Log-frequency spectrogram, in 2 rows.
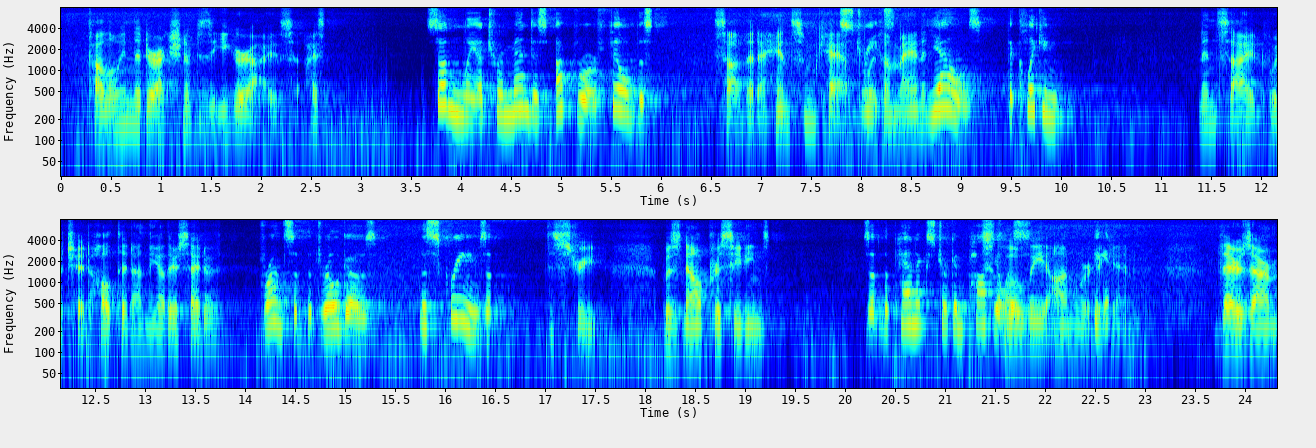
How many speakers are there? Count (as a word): two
